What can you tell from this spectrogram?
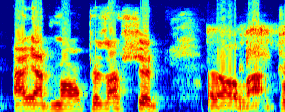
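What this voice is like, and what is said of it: Put-on zippy accent. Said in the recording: “in a zippy accent”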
